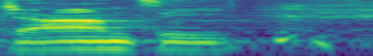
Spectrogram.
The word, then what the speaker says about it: Jonzi: How would you pronounce J-O-H-N? Z. Yeah? Because I will say J-O-H-N as John, and it sounds like I'm saying Jones, but I'm not. Yeah? So you guys say Jonzi.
